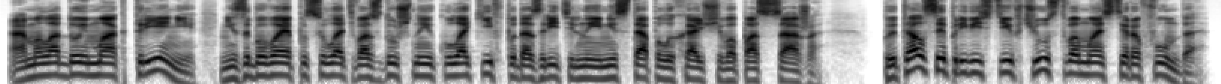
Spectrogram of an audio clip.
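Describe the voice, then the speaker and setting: A man's voice: medium pitch, expressive, moderate pace, no echo. A man reading a fantasy novel aloud as an audiobook narrator, close to the mic.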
